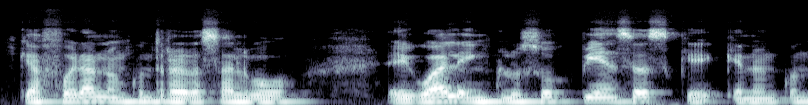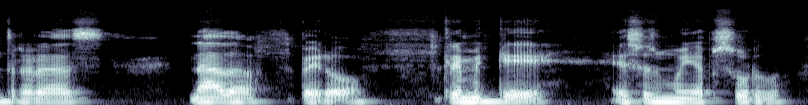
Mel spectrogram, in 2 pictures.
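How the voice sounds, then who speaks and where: A man with a Mexican accent delivers motivational life advice point by point. He is direct and exhorting, addressing the listener personally with blunt, slangy imperatives. His voice sits at a middle pitch. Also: vocal fry. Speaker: motivational speaker.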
